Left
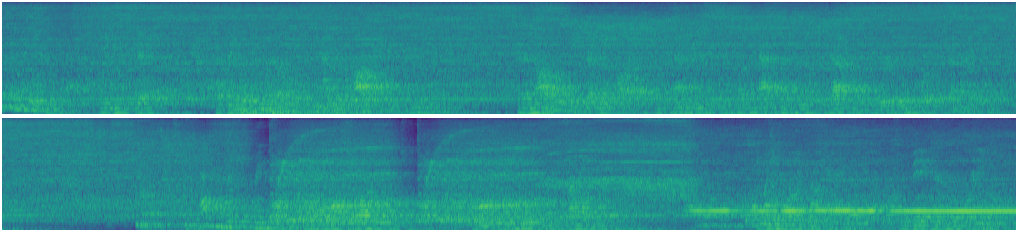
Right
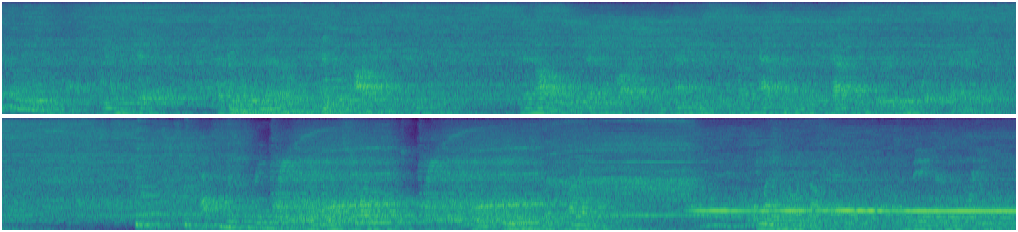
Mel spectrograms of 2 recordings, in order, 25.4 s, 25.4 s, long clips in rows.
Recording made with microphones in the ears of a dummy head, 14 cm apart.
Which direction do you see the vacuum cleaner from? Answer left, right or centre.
left.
